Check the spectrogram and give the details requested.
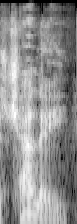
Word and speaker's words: chalet: ever stayed at a chalet chal the stress is on the first one Chalet is a wooden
